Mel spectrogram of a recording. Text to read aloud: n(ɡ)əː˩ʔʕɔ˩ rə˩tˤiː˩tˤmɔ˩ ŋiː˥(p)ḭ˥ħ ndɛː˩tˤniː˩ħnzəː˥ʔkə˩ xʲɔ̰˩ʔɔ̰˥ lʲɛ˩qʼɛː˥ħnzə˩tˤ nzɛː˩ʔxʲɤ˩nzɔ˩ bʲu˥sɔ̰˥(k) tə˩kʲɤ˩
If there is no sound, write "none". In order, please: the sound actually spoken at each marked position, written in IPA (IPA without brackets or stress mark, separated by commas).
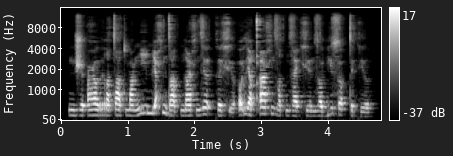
d͡ʒ, m, ʔ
